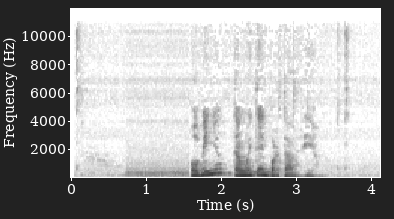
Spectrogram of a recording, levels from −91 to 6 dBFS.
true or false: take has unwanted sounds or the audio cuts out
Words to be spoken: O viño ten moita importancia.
false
